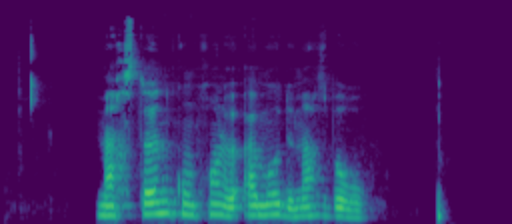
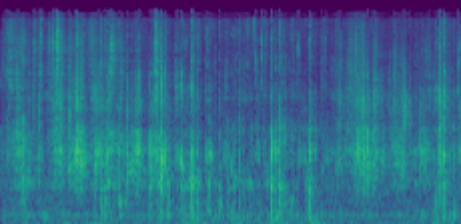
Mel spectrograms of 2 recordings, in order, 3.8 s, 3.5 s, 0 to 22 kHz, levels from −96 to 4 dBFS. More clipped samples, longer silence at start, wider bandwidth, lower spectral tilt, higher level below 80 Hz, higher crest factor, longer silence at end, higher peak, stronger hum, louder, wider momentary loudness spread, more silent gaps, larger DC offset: neither; first, 0.7 s vs 0 s; second, 16 kHz vs 18 kHz; first, -5.5 dB/octave vs -1.5 dB/octave; second, -76 dBFS vs -56 dBFS; second, 20 dB vs 28 dB; first, 0.55 s vs 0 s; second, -12 dBFS vs -4 dBFS; neither; about the same, -30 LUFS vs -30 LUFS; first, 19 LU vs 8 LU; first, 3.17-3.27 s vs none; neither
